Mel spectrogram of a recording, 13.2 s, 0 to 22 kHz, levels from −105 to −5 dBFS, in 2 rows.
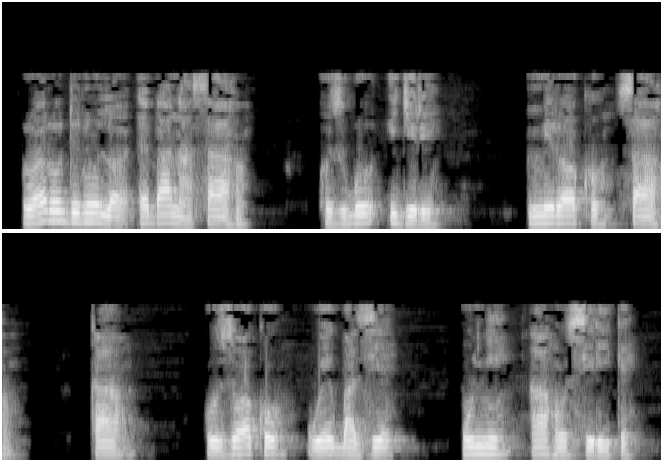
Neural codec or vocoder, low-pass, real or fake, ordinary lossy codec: none; 7.2 kHz; real; MP3, 24 kbps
